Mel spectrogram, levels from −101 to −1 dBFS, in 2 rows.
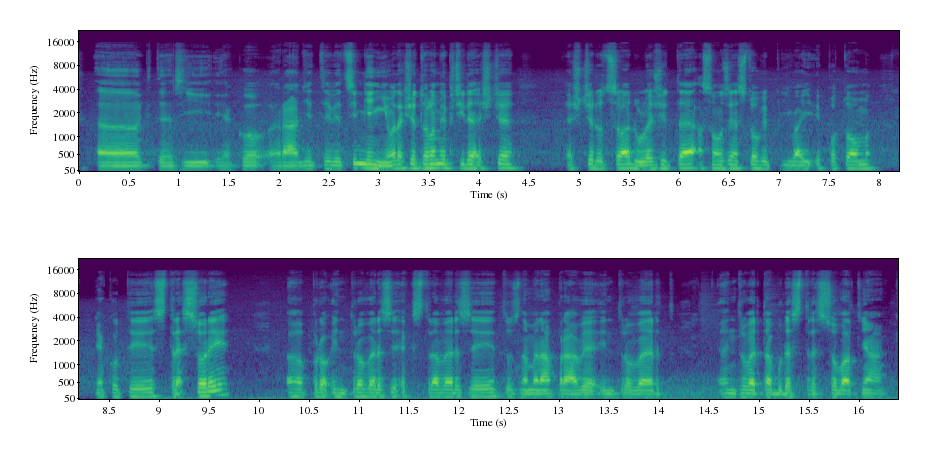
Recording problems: rain or running water; faint; throughout; 25 dB below the speech

